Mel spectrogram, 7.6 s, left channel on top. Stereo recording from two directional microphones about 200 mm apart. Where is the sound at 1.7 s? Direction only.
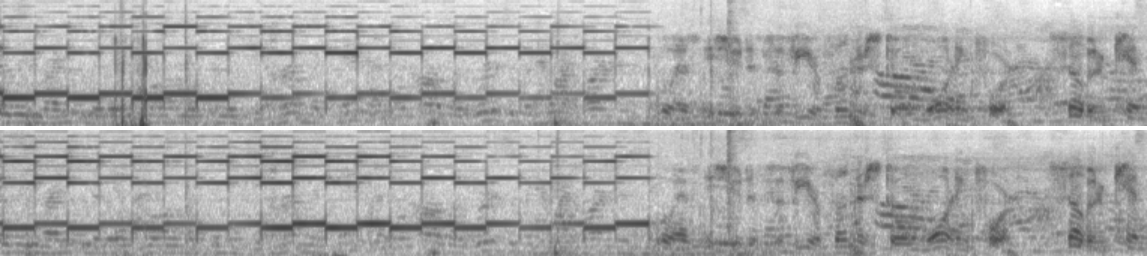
20° right (ahead or behind).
